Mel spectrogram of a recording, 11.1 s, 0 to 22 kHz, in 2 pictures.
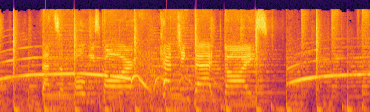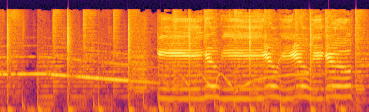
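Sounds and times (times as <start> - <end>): police siren wail: 0.0 - 10.2
children's song with drum beat: 0.2 - 11.0.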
